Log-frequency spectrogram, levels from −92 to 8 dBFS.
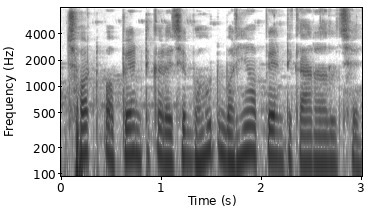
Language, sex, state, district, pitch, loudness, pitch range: Maithili, male, Bihar, Madhepura, 155 Hz, -17 LUFS, 140-165 Hz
